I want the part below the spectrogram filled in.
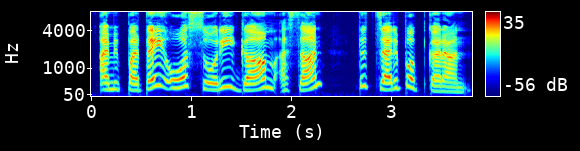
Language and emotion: Kashmiri, neutral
